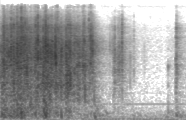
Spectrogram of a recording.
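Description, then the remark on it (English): An unused sheet of paper is crumpled up, a dense burst of crackling crinkles for about a second, then a few softer scattered crinkles as it settles. “That was an unused piece of paper. You just wasted my paper.”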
